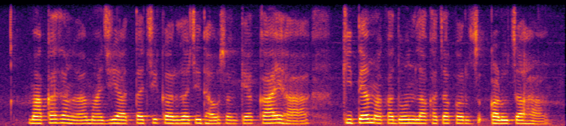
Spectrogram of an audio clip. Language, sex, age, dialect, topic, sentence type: Marathi, female, 18-24, Southern Konkan, banking, question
